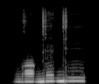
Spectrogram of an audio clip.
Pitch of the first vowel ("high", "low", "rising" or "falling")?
low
